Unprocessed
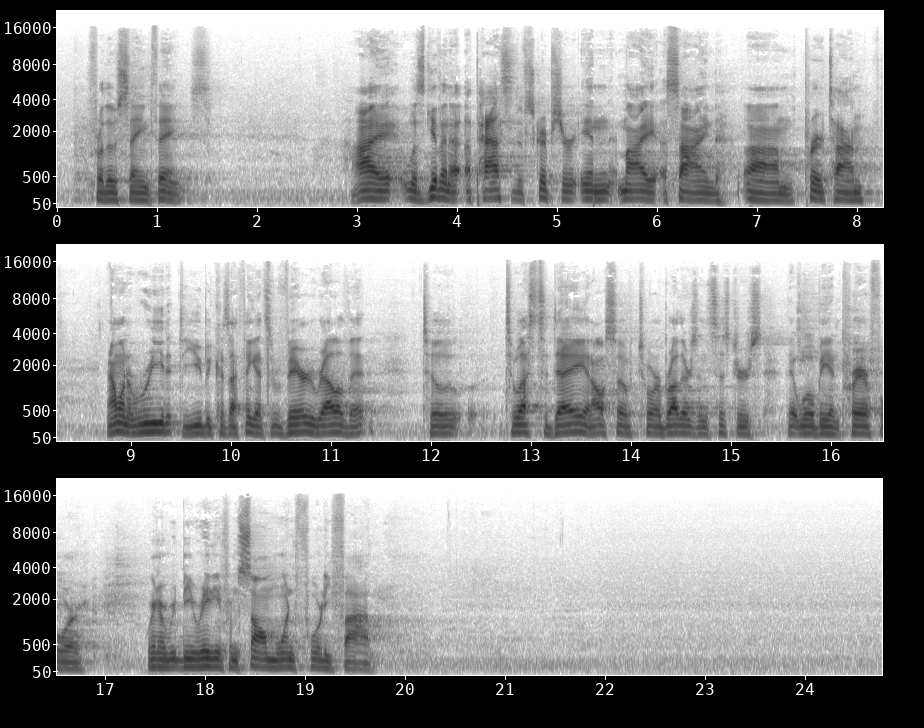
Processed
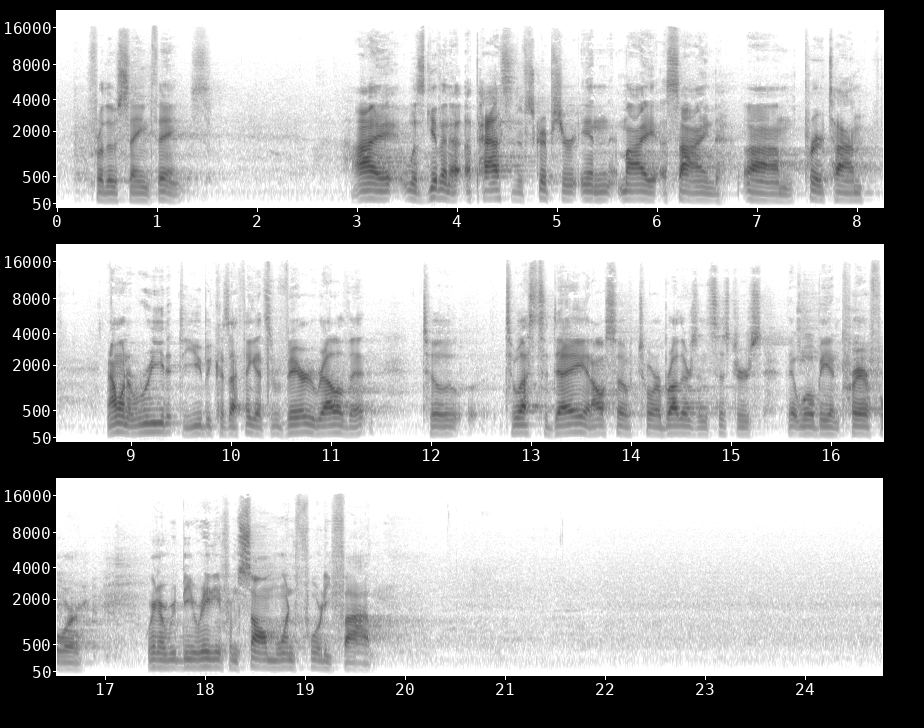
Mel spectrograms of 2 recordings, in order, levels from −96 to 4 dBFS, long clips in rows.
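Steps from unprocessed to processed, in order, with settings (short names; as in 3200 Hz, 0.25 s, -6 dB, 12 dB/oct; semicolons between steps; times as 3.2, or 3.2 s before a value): HPF 660 Hz 12 dB/oct; gain -8 dB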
